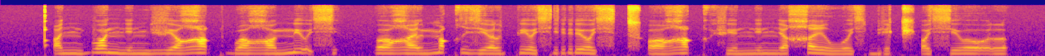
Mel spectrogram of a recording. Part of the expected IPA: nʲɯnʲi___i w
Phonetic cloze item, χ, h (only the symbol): χ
